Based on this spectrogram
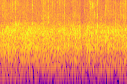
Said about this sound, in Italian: adesso l'applauso ci vuole per tutti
